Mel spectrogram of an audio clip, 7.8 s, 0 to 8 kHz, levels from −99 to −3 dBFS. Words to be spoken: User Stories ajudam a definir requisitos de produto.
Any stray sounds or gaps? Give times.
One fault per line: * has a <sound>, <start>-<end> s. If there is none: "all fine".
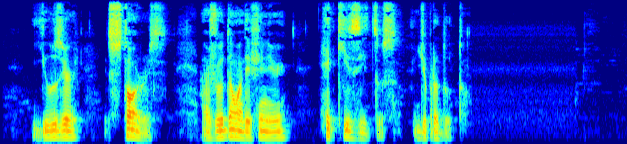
all fine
